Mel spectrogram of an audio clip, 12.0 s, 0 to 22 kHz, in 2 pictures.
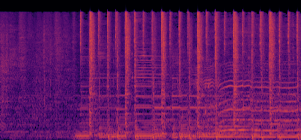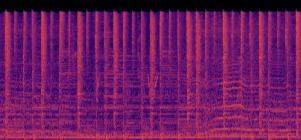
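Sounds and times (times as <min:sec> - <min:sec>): soft underscore music: 0:01.3 - 0:12.0
music with beat and heavy bass: 0:01.6 - 0:12.0.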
